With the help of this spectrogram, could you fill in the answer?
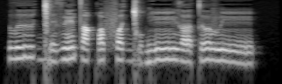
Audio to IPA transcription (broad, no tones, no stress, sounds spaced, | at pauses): ð ɨː ɡ͡ǀ e z ẽ t a q u f ɐ ɡ͡ǀ o ɡ ĩː ɣ ɐː t ɵ v ĩː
